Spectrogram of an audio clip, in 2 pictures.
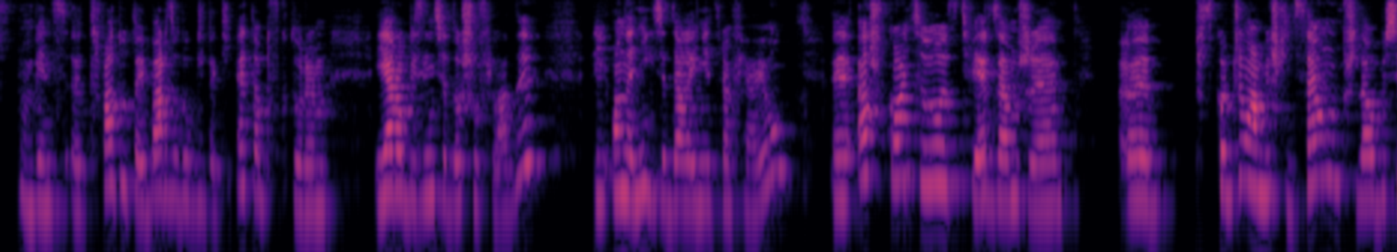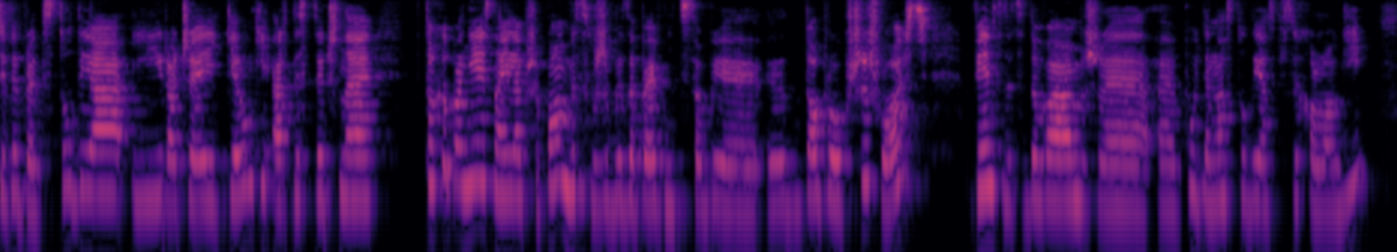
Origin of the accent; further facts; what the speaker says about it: Białystok, Podlaskie Voivodeship, Poland; u mnie w Białym Stoku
